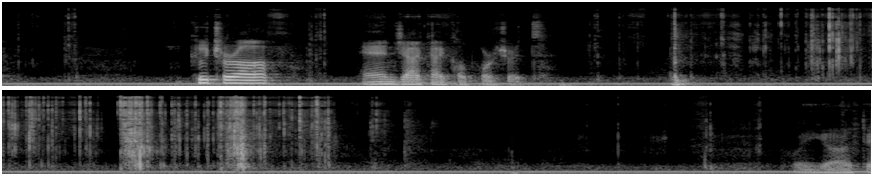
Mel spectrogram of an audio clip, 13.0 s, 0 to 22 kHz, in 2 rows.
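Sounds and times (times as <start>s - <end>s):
foil wrapper crinkling and ripping: 5.2s - 9.6s.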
